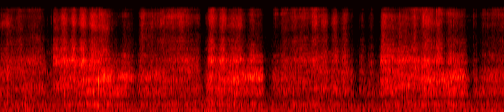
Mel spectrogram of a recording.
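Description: Long nails slowly scratch down the front face of a small, hollow orange cardboard box standing upright on a table. The strokes make a dry, papery, hissing rasp that is bright and fairly even. They come in separate drawn-out passes with quieter gaps between them.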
